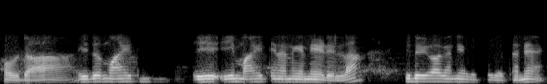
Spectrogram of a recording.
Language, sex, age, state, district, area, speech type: Kannada, male, 18-30, Karnataka, Chikkaballapur, rural, conversation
